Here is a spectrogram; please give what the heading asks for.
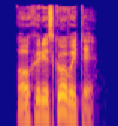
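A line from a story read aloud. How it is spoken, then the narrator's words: Snort. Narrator (Russian): хмыкнул Апраксин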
